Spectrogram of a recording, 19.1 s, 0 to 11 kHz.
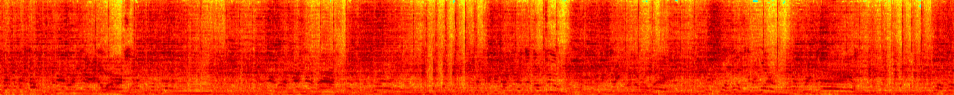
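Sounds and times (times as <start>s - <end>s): bass: 0.0s - 19.0s
distorted electric guitars: 0.0s - 19.0s
drums: 0.0s - 19.0s.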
